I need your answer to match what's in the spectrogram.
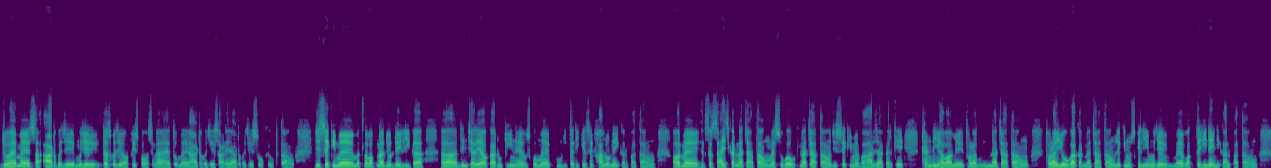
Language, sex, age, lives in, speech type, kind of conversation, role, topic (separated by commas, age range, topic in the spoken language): Hindi, male, 40-44, India, conversation, advice, user, सुबह की खराब आदतों के कारण दिनभर समय गंवाना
